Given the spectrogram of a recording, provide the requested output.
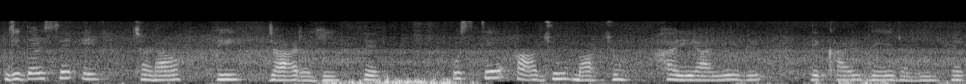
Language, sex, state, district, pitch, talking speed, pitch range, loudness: Hindi, female, Madhya Pradesh, Dhar, 210 Hz, 105 wpm, 190-230 Hz, -17 LUFS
